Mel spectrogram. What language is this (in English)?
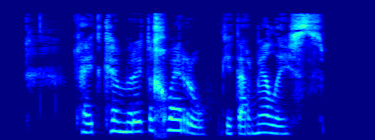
Welsh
